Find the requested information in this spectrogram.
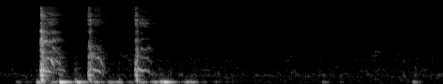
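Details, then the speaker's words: Adult coughing during a livestream: three sharp, short coughs in quick succession with a low rumbling tail, then quiet; someone asks if it was a "go cough". "you need to go? That sounded like a go cough."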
